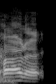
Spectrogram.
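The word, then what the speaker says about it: cara: Kata is actually C-A-R-A or C-A-R-R-A. Yeah. But when they pronounce it, it sounds like it's a T, right?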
